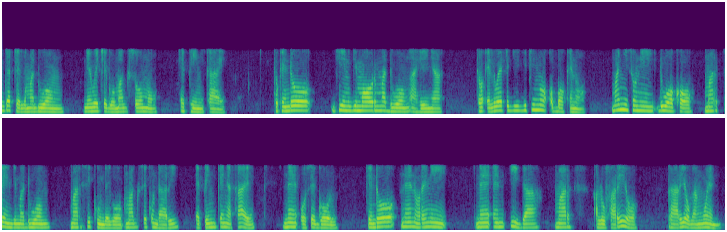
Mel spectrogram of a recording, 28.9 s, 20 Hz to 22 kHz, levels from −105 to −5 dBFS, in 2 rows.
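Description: G.729 codec damage runs throughout: the speech is rebuilt from a vocal tract filter, a pitch predictor and a few pulses per 10 ms frame, consistent with G.729A at around 8 kbit/s. Nothing above 4 kHz survives, and voices sound plainly rough and synthetic.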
